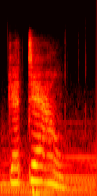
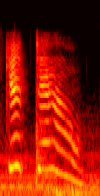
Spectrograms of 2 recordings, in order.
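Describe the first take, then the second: First: It is said in a normal voice. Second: It is said in a cutesy voice.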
